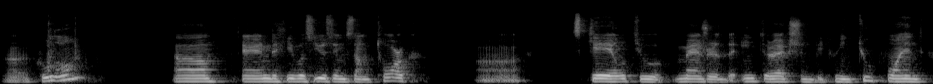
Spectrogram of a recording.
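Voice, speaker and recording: A man's voice: mid-range voice, vocal fry, a little mellow. A middle-aged man from Ukraine, giving a university physics lecture in a hesitant way, with many fillers and careful phrasing.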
